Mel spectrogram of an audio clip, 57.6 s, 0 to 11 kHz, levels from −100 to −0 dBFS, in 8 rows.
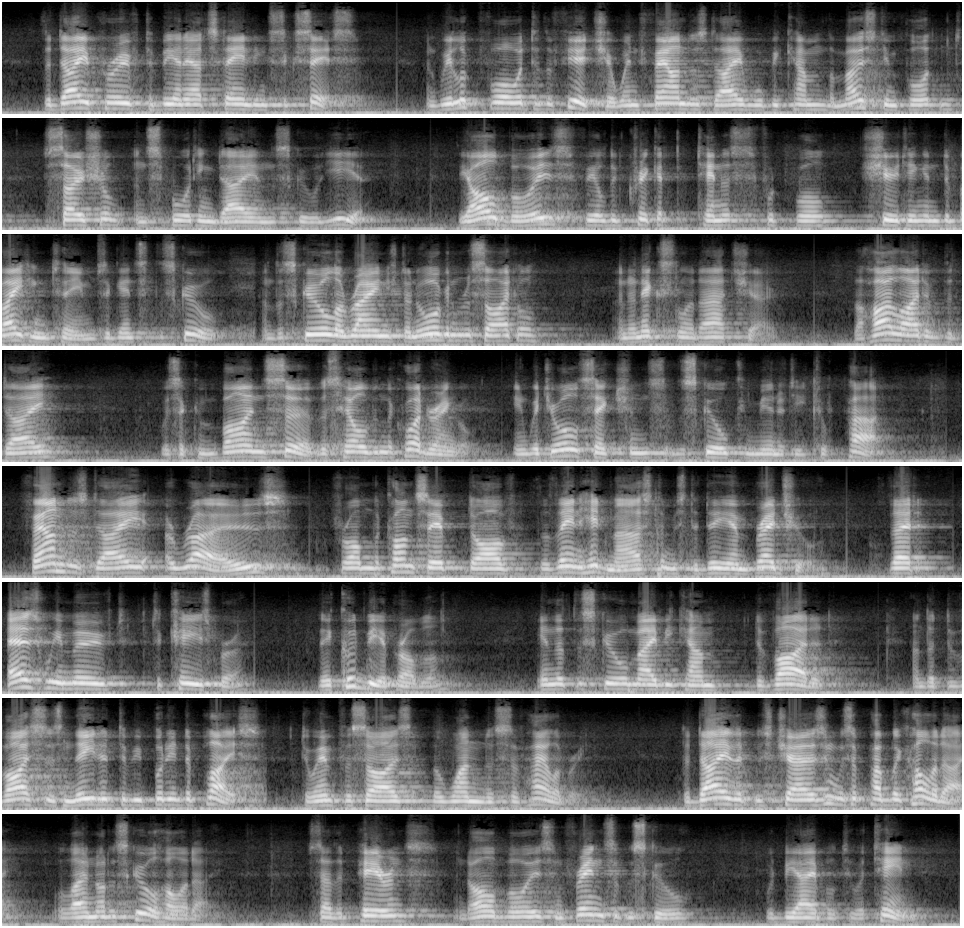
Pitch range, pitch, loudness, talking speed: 130-170 Hz, 145 Hz, -17 LUFS, 165 wpm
